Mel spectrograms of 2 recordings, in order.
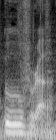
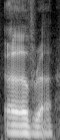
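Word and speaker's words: oeuvre: critic a film profession you say they're over up or they're over up if you want to even be more professional because I think the French pronunciation is over but you say like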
